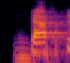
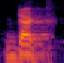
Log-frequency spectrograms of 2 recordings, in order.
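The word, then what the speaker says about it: debt: सुनो भाई, public डेट, public डेट, डेप्ट नहीं बोलते, डेट, बी साइलेंट होता है।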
